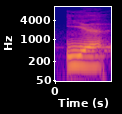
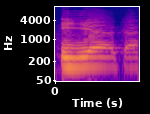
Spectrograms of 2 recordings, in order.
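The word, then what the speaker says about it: إِيَّاكَ: sampai dia membaca iy iya iya seperti tidak ada tasdidnya I tekan dulu baru masuk ke ya iya iya boleh saya praktikan Ustaz misalnya iyaka na'budu Wa iyaka nastain Ah itu bagaimana Ustaz kita bacanya ditekan dulu di kalimat ya iya iya nah seperti itu i Iya g kan dulu Iya nah dan tidak putus Kadang orang melafazkan putus i ya bukan tapi ada jedas sedikit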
